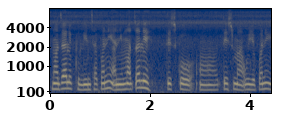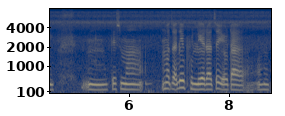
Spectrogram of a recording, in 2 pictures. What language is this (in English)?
Nepali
